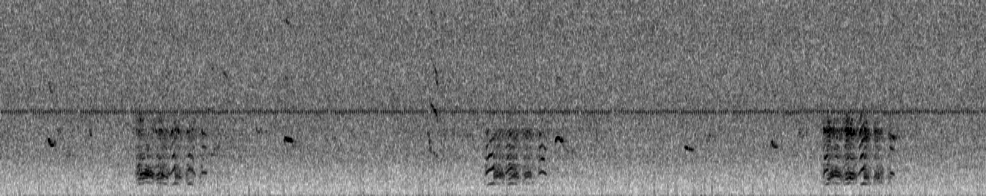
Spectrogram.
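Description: Faint bird calls: three short bursts of rapid, chattering notes, about three and a half seconds apart, with a few single faint chirps in between.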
